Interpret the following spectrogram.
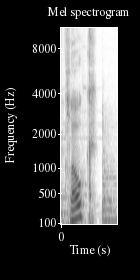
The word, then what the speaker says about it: cloak: was searching for was clock you can see not a clock a cloak a cloak I think the right pronunciation so the mountain is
